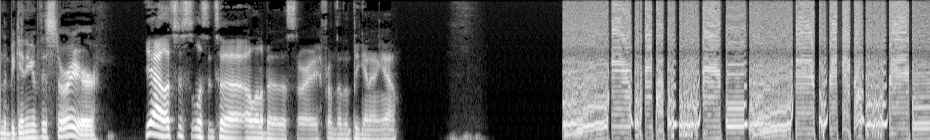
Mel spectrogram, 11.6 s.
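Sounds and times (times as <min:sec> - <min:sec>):
speech: 0:00.0 - 0:05.0
turntable scratching with pitch and distortion pedals: 0:07.0 - 0:11.6.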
